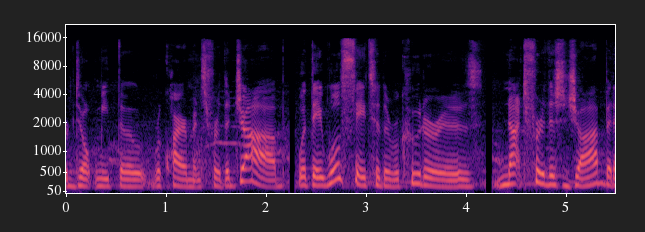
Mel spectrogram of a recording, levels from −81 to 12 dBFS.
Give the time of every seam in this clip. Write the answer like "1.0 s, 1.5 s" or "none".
2.2 s, 4.2 s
